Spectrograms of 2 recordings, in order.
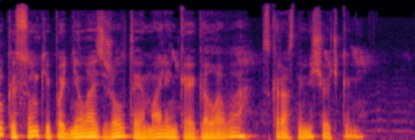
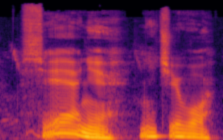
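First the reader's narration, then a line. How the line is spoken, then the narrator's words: Grumbling crow. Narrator (Russian): ворчала ворона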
